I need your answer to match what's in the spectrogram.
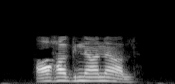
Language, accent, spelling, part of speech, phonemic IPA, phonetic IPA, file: Armenian, Eastern Armenian, ահագնանալ, verb, /ɑhɑɡnɑˈnɑl/, [ɑhɑɡnɑnɑ́l], Hy-ահագնանալ.ogg
- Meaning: to grow, to increase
